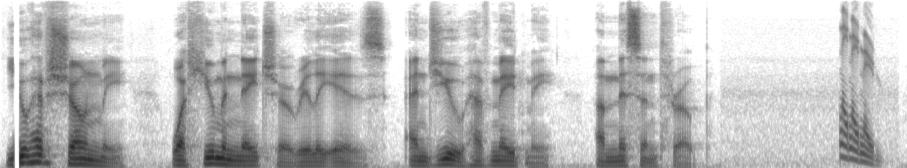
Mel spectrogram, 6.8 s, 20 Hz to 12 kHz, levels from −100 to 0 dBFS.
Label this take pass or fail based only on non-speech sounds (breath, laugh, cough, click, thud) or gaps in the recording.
fail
